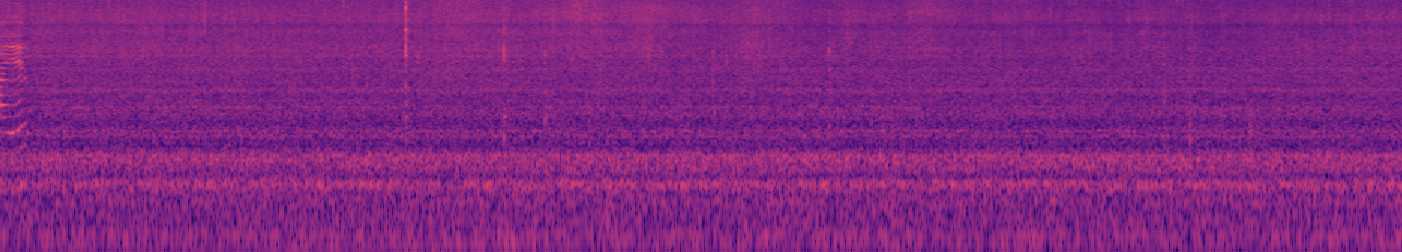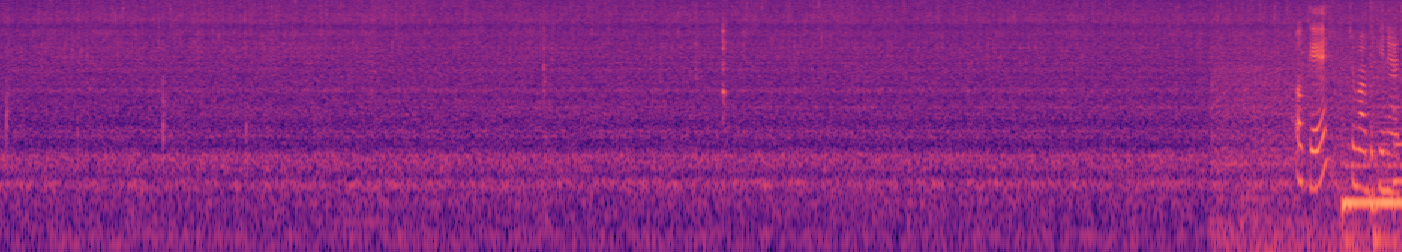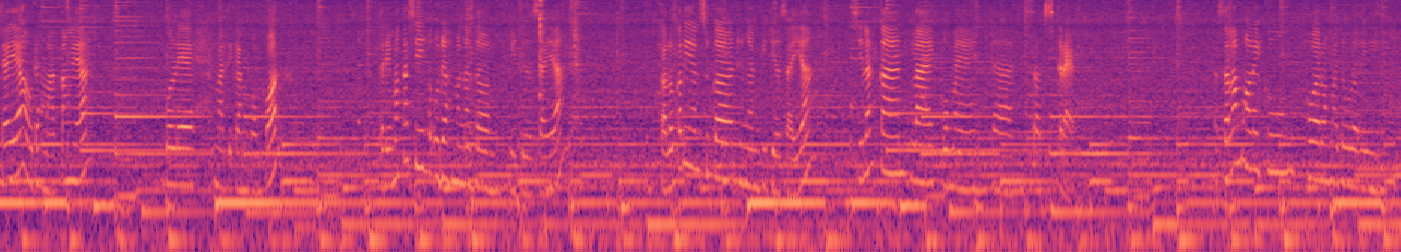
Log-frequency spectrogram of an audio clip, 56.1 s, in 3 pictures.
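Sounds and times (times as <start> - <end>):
stir-fry sizzling in a wok: 0.0 - 56.0
steady low hum: 34.8 - 55.5.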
